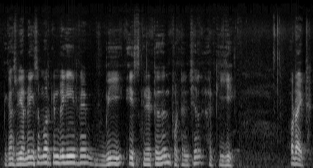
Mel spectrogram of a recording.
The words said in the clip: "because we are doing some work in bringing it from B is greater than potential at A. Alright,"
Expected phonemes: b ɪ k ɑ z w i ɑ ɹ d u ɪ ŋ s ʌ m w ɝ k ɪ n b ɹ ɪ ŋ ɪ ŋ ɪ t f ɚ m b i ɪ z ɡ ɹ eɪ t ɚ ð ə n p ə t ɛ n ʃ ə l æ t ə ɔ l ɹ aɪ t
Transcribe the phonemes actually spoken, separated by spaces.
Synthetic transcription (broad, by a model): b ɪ k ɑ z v i ɑ ɹ d u ɪ ŋ s ʌ m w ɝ k ɪ n b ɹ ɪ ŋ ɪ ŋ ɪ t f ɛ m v i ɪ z ɡ ɹ eɪ t ɚ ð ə n p ə t ɛ n ʃ ə l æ t ə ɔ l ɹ aɪ t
